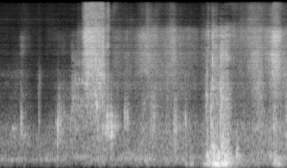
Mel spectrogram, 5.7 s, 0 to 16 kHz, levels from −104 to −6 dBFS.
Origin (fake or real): fake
